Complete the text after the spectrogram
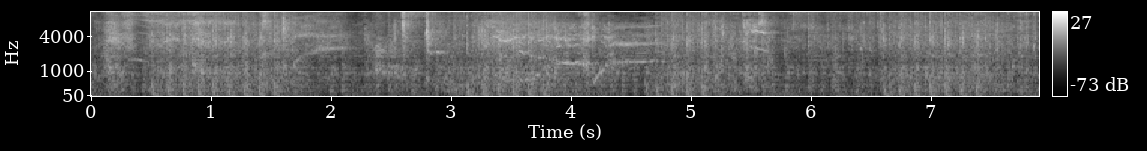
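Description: A young woman talks with animation through a microphone.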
